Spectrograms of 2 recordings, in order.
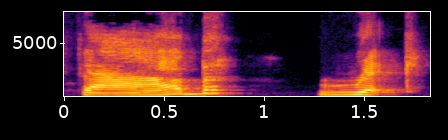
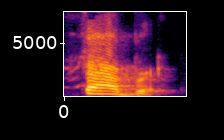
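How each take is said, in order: First: The two syllables are said apart with a break. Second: The two syllables are blended quickly without a break. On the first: "Those syllables, again, are breaking up between two consonants" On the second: "We want to put it together back pretty fast"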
